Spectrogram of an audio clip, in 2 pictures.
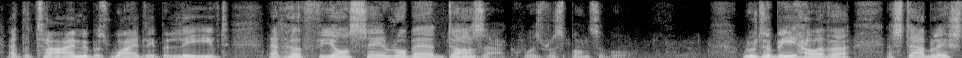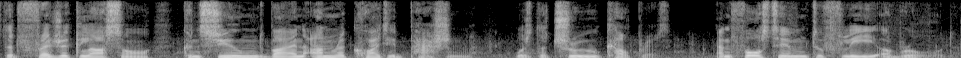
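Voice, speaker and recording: An actor playing an urbane gentleman who narrates his friend's cases in a radio drama, measured and literary. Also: mid-range voice, sing-song. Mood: reflective.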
